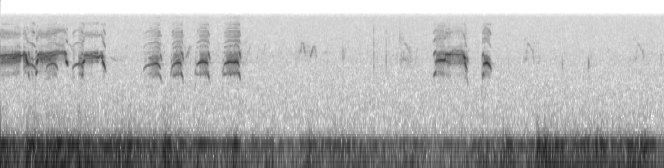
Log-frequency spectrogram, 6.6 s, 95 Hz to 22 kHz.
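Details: Ospreys at Charlo, Montana, on a live nest cam, 19 August 2023 in the afternoon, call in uneven bursts of clipped whistled chirps, two to four notes at a time, against a low steady rumble.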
